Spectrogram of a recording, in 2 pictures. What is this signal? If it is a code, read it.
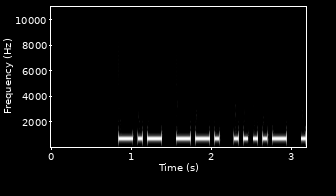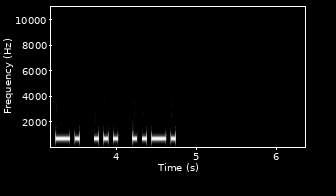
Morse code, heard as a keyed tone, about 20 wpm, 700 Hz. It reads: KG4RSF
